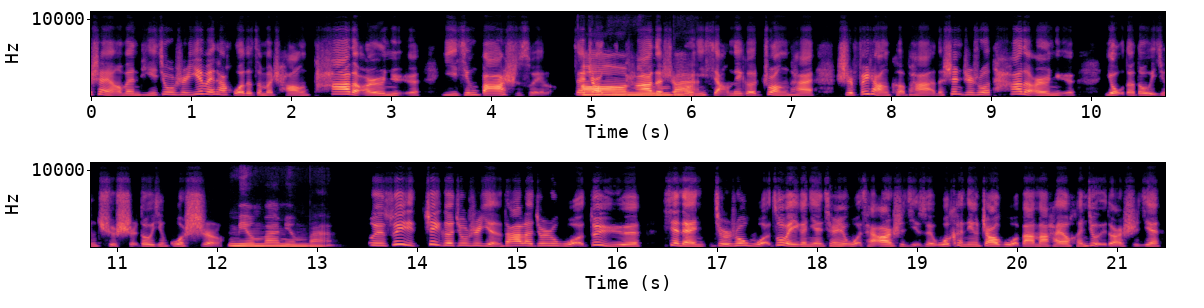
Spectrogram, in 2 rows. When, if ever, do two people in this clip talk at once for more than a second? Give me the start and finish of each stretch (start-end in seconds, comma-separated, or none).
4.8-6.1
